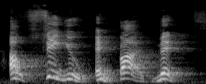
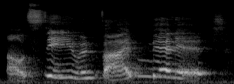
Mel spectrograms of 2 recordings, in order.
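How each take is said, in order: First: The line is spoken in an angry voice. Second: The line is spoken in a sad voice. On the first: "Now how about angry?" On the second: "Now be sad"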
